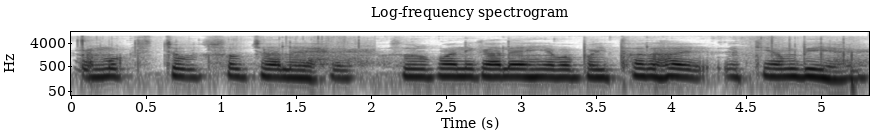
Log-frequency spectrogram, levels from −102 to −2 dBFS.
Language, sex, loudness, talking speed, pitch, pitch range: Bajjika, male, -15 LUFS, 145 wpm, 190 Hz, 180-195 Hz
